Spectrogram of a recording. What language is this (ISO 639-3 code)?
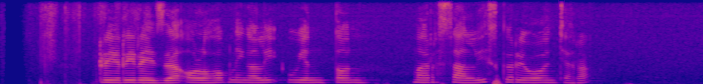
sun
